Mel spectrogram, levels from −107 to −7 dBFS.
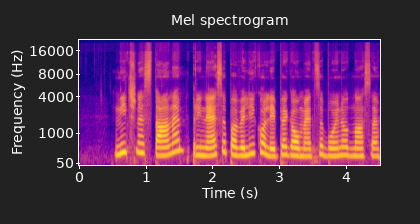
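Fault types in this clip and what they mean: Listening through the speech, nothing stood out as a technical problem.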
